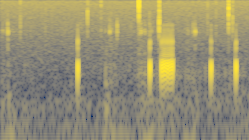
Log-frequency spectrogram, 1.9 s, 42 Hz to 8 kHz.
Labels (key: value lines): label: biophony, knock croak
recorder: SoundTrap 300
